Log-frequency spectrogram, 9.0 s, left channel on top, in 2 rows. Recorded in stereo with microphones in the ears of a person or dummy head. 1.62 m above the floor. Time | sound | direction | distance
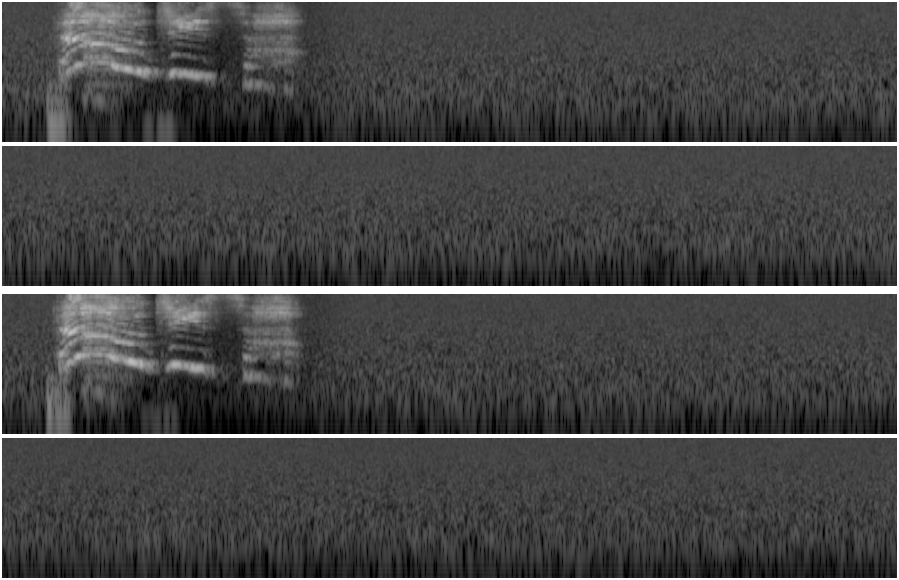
0.2 | a shout | 70° right (ahead or behind) | 3 m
